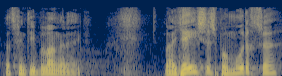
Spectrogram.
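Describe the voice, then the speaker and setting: This preacher has a mid-range, slightly mellow voice with lively intonation and a moderate pace. His sermon is loose and conversational, full of rhetorical questions and "hè" tags, and he often repeats words as he thinks aloud. The hall reverb is long and the sound a little dull.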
